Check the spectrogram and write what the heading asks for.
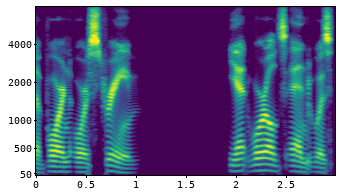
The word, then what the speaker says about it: World's End: this Lonesome spot was appropriately named World's End or it was locally pronounced wordles end the undulating down surrounded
